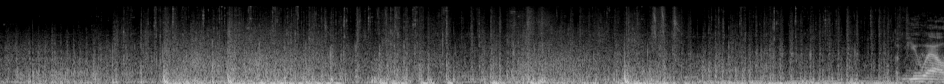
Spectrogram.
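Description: Dense, continuous gunfire and explosive booms in the video game Call of Duty: Black Ops Cold War, with bursts and blasts layered over a steady battle roar and some voices underneath.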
